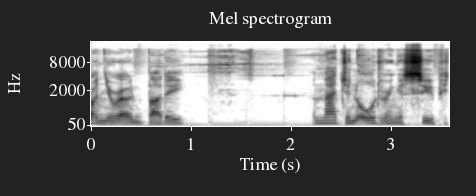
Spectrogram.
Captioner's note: futuristic ringing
